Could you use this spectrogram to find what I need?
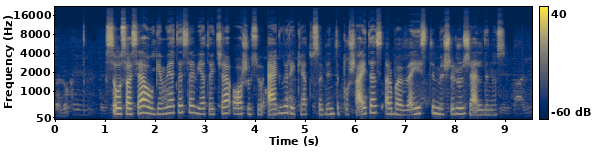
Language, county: Lithuanian, Vilnius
